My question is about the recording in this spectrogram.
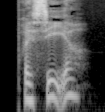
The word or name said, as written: braisere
